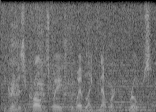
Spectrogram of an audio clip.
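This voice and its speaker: A man's voice: deep voice, flat delivery, a little fast, loud music behind the voice. A man reading scripted, dramatic narration as the narrator and announcer of an audio drama.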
